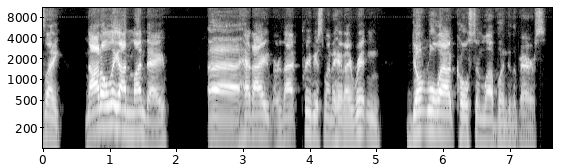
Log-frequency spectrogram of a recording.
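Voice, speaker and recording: A man's voice: mid-range voice, dry recording. A man hosting a casual sports podcast, telling long, winding stories with many restarts. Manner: long-winded, rambling storyteller. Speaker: podcast host.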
